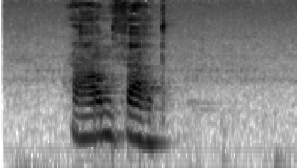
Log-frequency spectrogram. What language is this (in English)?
Kabyle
